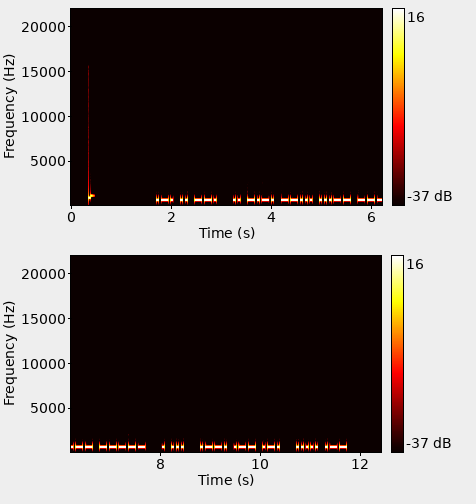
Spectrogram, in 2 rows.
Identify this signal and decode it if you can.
Morse code, heard as a keyed tone, about 25 wpm, 700 Hz. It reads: RIG IC7300 ES PWR 5W
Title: Practice QSO - Exchange 2 - Info - 25wpm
